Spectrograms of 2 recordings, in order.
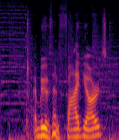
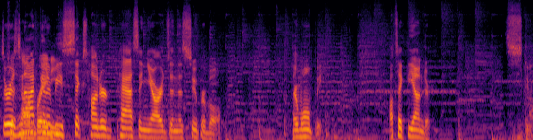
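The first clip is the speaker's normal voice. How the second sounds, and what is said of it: Yelling, loud emphatic voice. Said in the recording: “why you're yelling at me”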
